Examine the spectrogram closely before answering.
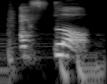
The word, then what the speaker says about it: explore: poetry is written so take for example the word explore the stress is on the second syllable explore on this floor whereas you can also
